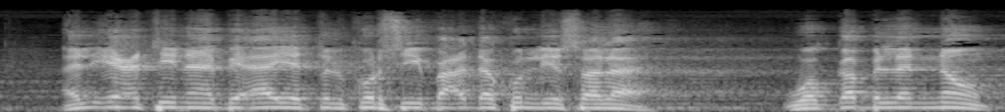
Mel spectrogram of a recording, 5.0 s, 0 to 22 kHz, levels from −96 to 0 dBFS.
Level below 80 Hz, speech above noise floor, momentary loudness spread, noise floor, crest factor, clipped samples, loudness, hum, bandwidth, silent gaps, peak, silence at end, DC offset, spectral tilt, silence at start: -50 dBFS; 21 dB; 8 LU; -40 dBFS; 16 dB; under 0.1%; -18 LUFS; none; 15 kHz; none; -4 dBFS; 0 s; under 0.1%; -4 dB/octave; 0.05 s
